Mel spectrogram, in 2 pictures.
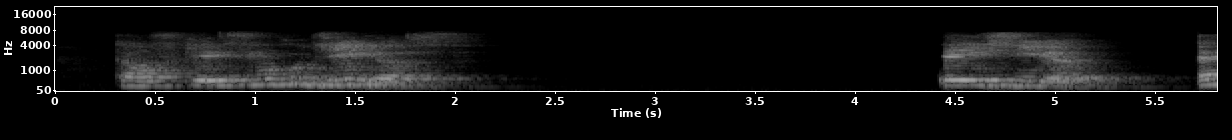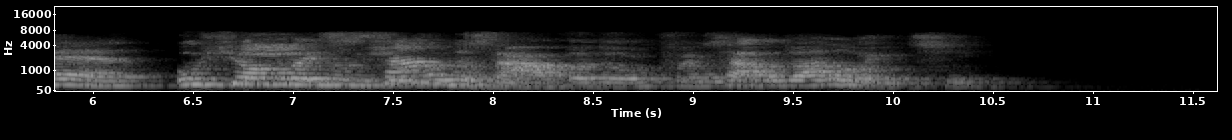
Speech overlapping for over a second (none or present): present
